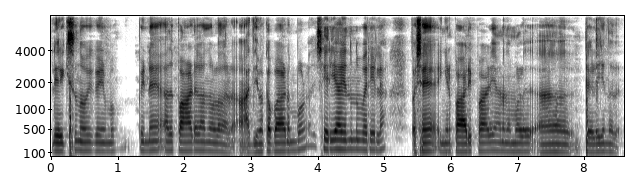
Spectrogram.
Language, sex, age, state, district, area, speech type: Malayalam, male, 18-30, Kerala, Alappuzha, rural, spontaneous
